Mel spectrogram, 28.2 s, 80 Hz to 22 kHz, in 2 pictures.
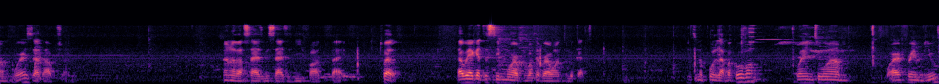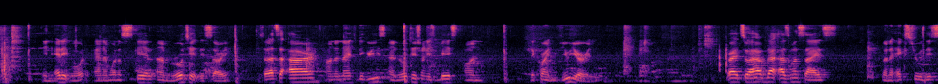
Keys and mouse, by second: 8.2-9.9 drag, 12.0 z, 14.6 Tab, 17.7 r, 21.7 s, 25.9-28.1 middle drag, 28.0 e.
